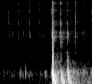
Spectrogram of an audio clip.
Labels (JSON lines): {"label": "anthrophony, bomb", "recorder": "HydroMoth"}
